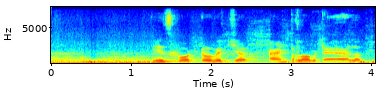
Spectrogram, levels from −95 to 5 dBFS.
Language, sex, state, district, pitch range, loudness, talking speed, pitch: Punjabi, male, Punjab, Fazilka, 95-105 Hz, -18 LUFS, 90 wpm, 100 Hz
